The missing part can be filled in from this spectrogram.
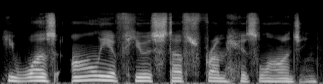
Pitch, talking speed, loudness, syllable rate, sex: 155 Hz, 165 wpm, -18 LUFS, 3.7 syllables/s, male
